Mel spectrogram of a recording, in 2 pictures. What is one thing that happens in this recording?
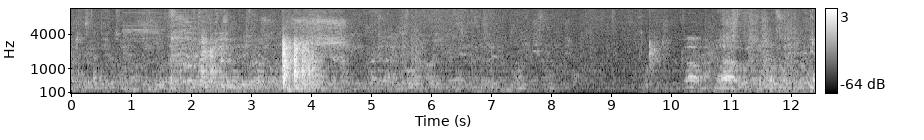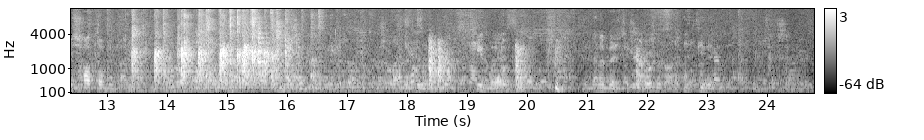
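Men chat in low voices nearby.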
